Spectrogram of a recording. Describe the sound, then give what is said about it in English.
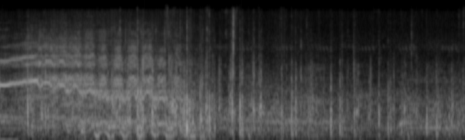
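A horse gives a loud, wavering whinny, then hooves clip-clop in a quick galloping rhythm that grows fainter as it moves away, as Billy Zane rides it off to freedom. “You just take that horse and you ride it to freedom.”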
